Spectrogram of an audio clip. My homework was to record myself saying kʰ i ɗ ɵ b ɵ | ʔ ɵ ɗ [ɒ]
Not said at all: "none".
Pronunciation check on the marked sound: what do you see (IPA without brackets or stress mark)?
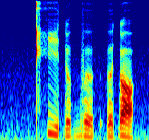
ɒ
